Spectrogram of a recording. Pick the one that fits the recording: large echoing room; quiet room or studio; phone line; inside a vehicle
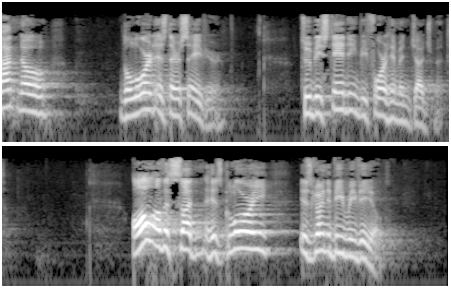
large echoing room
